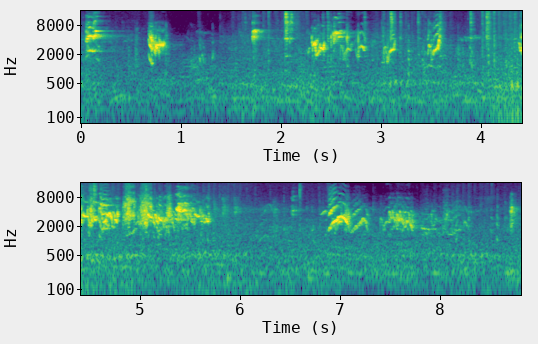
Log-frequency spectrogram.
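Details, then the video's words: Several tame budgerigars chirp affectionately: busy high twittering and squeaky chirps, a dense warbling run in the middle, with some soft fluttering. "Budgies amazing love & chirping sounds"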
